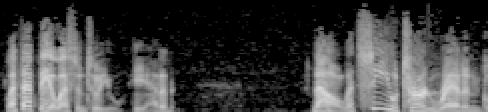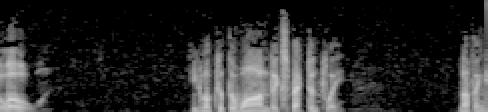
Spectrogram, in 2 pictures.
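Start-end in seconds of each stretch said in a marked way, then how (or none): 0.1-1.3 light kender scolding, pitched up; a cheeky kender lecturing a creature. A narrator's reading. Kender Earwig scolding the groggy creature, light and high. 3.2-5.3 slow, expectant kender voice, pitched up; a curious kender waiting for magic; eager kender. A narrator's reading. Kender Earwig coaxing the wand, slow and eager.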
